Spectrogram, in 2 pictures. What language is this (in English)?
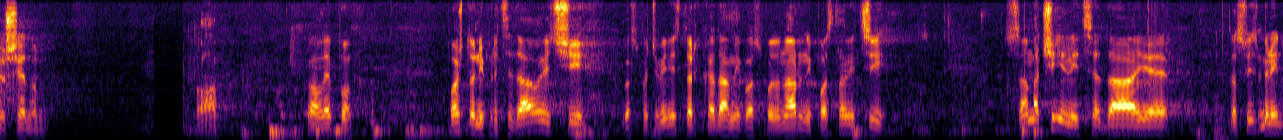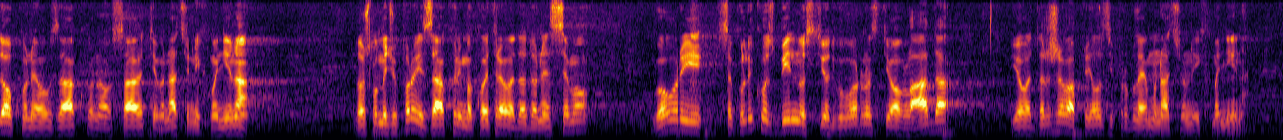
Serbian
